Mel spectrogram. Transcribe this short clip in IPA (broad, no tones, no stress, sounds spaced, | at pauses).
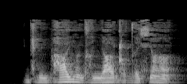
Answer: ɡʱ ĩ bʱ a j ə̃ dʱ ə ɲ a ɖ ɔ d̪ ɛ ç ã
